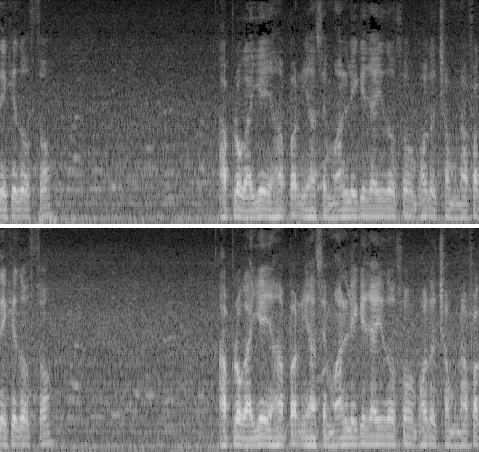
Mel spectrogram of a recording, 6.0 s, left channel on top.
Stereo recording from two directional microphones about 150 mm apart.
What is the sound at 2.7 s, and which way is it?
Speech, centre (ahead or behind).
